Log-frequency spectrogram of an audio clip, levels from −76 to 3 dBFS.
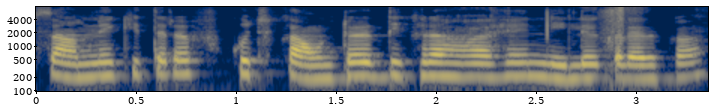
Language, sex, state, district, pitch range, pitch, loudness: Hindi, female, Chhattisgarh, Sukma, 200-220 Hz, 215 Hz, -20 LUFS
